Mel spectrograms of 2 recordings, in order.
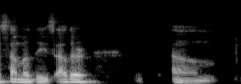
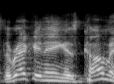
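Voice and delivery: higher, louder booming sermon voice; preacher voice; 9 semitones higher, 6 dB louder than usual. Shown as a demonstration. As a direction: proclaim the reckoning from the pulpit. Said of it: "Should I say that with a preacher voice?".

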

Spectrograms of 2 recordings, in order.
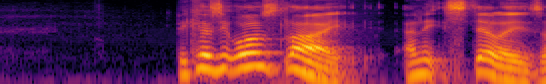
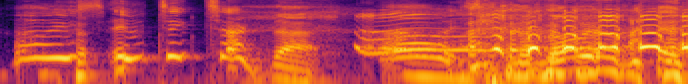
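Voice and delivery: panicked laughing; 9 dB louder than usual. Retold or imitated. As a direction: replay the panic while laughing. Mocks his own panic, laughing.

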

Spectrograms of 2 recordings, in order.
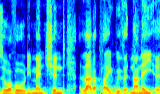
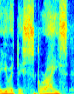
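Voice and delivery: lightly voiced mock telling-off, much higher; a hint of the scolding teammate, pitched up; imitating a teammate's scolding; 8 semitones higher, slower than usual. Teammate Gaz telling [name] he's a disgrace, mock high scold. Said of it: "He'd go".

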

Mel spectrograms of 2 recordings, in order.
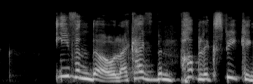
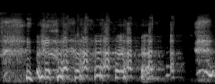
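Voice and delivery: bright laugh; 10 semitones higher than usual. Real, not acted. Laughing at host's joke.

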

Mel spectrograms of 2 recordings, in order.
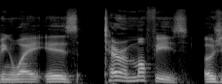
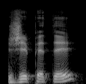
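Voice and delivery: usual speaking voice

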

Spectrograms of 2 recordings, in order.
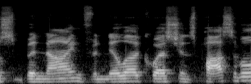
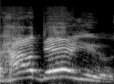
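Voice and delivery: mock outrage; 10 semitones higher, 6 dB louder, much slower than usual. Echoing the catchphrase.

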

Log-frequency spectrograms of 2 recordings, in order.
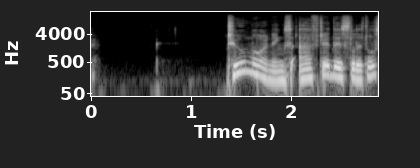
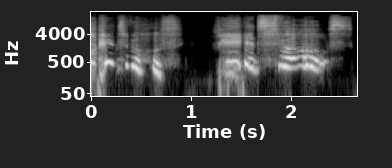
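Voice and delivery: much higher, anguished cry of denial; Amelia crying out; much slower than usual. A narrator's reading. Amelia denying Becky's charge, anguished high cry. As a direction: refuse to believe it. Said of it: "cried out Amelia".

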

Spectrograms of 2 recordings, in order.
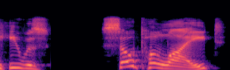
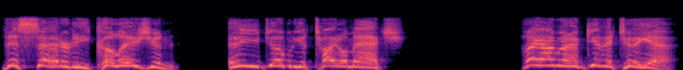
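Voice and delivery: hammed-up shout, pitched up; mock yell; 5 semitones higher than usual. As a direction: yell the challenge. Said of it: "he's screaming at him".

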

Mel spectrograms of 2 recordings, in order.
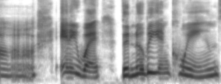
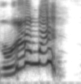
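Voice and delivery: much higher, disbelieving question; incredulous high "Really?". Retold or imitated. To Candace about her pick, disbelieving. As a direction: sound baffled by the pick.

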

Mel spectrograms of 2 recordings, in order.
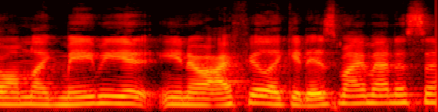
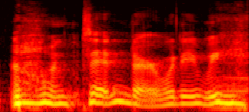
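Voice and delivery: surprised laugh; 4 semitones higher, 6 dB louder than usual. Real, not acted. Friend's wild rehab confession.

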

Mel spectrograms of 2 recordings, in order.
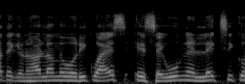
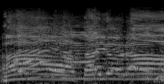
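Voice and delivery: raised, louder jeer; loud taunting; 4 semitones higher, 5 dB louder, much slower than usual. Real, not acted. Contestant teasing a rival who complains about the clock, loud taunt. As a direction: jeer at a sore loser.

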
